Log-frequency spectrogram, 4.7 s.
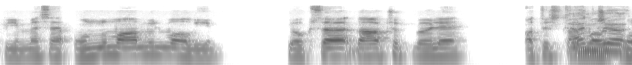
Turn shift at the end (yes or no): no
